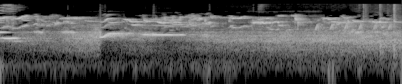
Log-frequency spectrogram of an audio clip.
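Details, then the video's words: A single pure whistled phrase from a pied butcherbird in Australia, rising then holding steady, followed by fainter high chatter of other birds. "Serenaded by Pied Butcherbird"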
